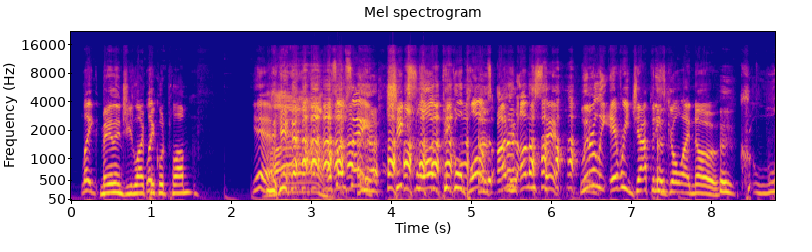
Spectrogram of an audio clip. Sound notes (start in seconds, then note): 2.4 laughing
